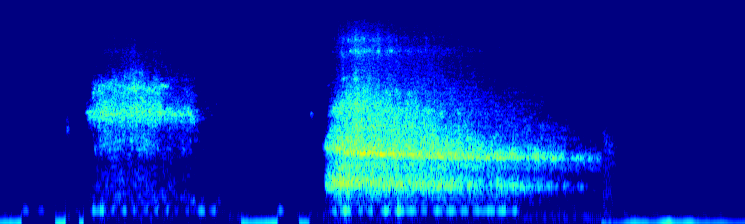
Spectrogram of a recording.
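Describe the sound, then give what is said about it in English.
Deep breathing during a calm relaxation exercise: one short, airy breath followed after a pause by a longer, louder breathy exhale that slowly trails off. The breaths are quiet and alone, with no talk. “I'm concentrating on my breathing, inhaling deeply, and exhaling”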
